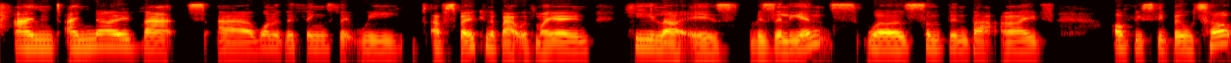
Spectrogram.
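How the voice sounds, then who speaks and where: In an English accent, a woman speaks with a very deep, low pitch and a dark, mellow tone. Her pace is very slow and her intonation fairly even. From England. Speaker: lifestyle coach. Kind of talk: testimony. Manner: halting.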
